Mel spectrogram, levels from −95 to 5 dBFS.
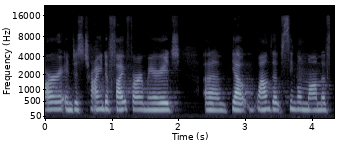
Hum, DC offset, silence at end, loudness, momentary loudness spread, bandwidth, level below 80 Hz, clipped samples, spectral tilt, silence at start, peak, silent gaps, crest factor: none; under 0.1%; 0.05 s; -36 LUFS; 6 LU; 16 kHz; -82 dBFS; under 0.1%; -5.5 dB/octave; 0 s; -18 dBFS; none; 18 dB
